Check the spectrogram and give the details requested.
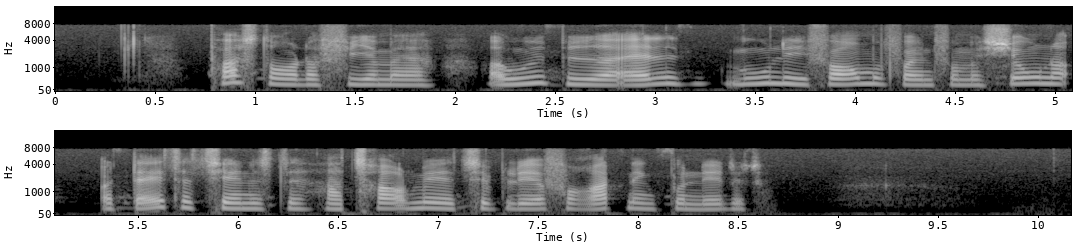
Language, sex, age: Danish, female, 36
